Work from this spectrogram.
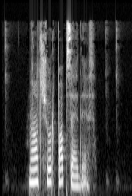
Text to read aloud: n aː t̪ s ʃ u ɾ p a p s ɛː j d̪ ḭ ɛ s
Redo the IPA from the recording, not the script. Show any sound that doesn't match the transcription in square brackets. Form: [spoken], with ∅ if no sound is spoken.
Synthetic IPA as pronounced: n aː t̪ s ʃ u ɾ p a p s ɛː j d̪ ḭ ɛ s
